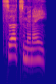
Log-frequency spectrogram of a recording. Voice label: neutral short

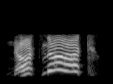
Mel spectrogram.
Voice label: Voices Door Kick Male; rebel cops 2019 gamerip

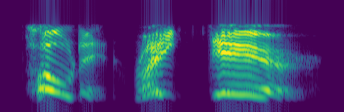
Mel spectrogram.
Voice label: Voices Freeze Male Old; Rebel Cops

